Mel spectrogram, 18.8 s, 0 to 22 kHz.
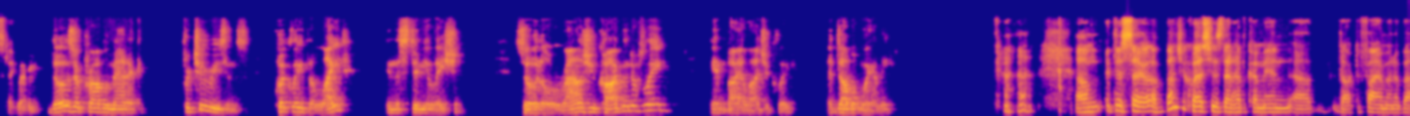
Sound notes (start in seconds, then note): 13.3 laughing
